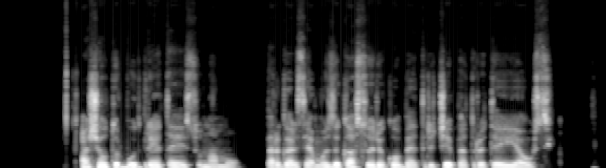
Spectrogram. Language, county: Lithuanian, Marijampolė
